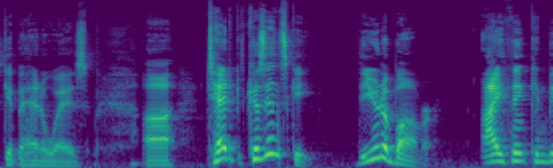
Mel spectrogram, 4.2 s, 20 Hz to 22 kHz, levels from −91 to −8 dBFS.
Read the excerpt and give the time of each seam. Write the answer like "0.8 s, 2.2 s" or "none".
1.8 s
